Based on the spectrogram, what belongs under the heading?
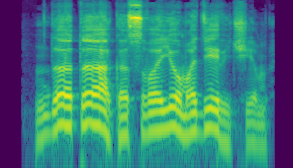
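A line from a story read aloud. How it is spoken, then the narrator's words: Tired wry chuckle. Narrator (Russian): устало усмехнулся полковник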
